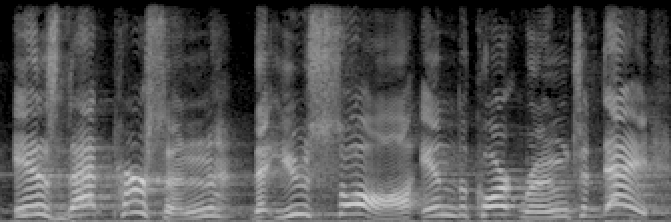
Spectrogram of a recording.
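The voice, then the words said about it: Loud booming voice. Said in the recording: “in this booming voice,”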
